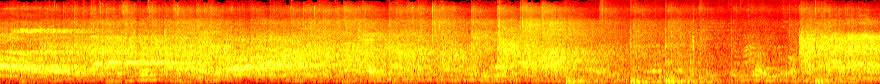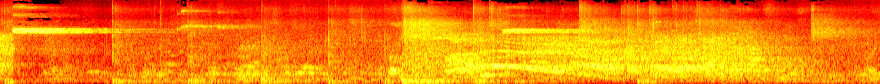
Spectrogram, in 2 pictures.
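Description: A crowd cheers and shouts loudly in a large echoing hall.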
